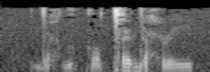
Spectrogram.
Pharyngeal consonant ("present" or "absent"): present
